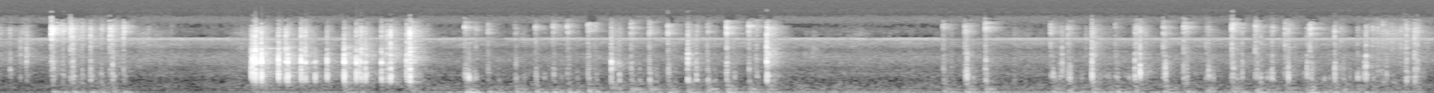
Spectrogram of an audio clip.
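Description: A black plastic laptop keyboard is tapped and typed on with long acrylic nails, giving sharp, clacky key presses in uneven bursts separated by short pauses. The presses are bright and dry with almost no ring, over a faint low hum.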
